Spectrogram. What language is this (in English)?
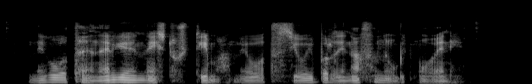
Bulgarian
